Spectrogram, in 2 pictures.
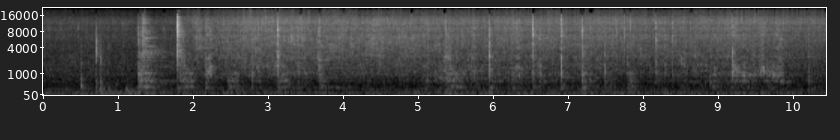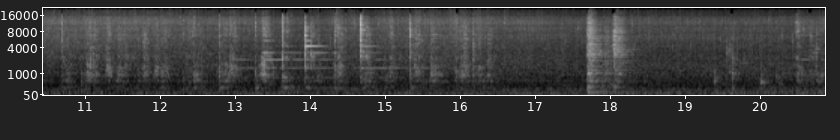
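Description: Spices frying in oil for a cluster bean curry, a continuous close sizzle broken by sharp spatula scrapes and clatters against the pan, no talking.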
